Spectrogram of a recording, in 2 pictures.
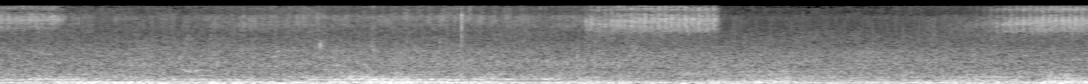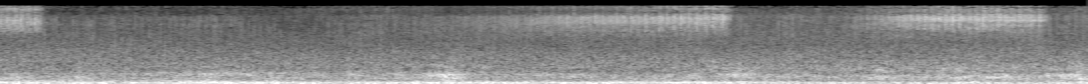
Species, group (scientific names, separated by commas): Chorthippus biguttulus, Orthoptera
